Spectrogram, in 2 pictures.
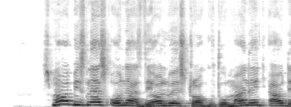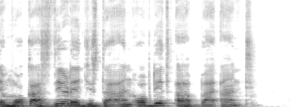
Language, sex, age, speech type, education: Nigerian Pidgin, male, 15-29, spontaneous, tertiary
